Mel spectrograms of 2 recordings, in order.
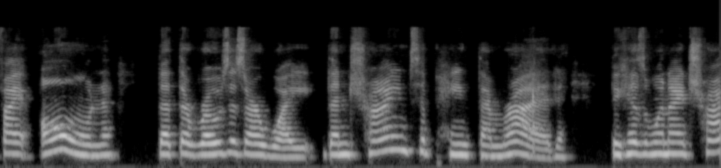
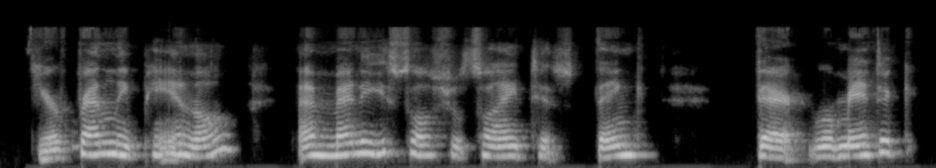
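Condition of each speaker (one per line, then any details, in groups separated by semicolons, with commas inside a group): No condition
Friedreich's ataxia; onset age 19; about 40 years since diagnosis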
